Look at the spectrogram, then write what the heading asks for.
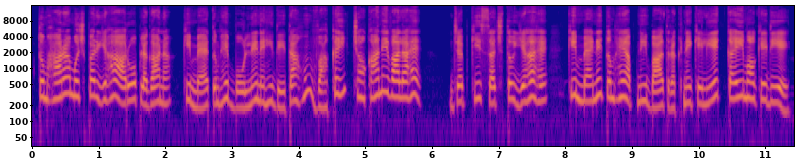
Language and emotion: Hindi, surprised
